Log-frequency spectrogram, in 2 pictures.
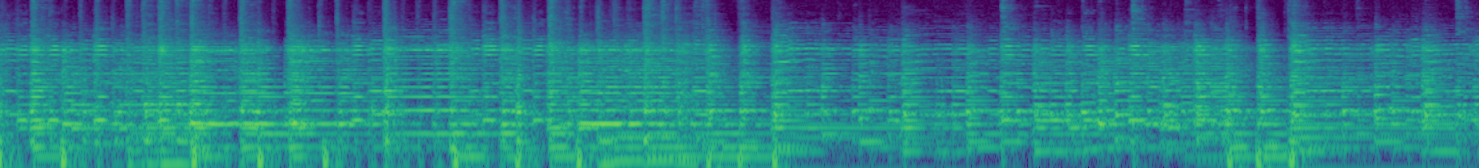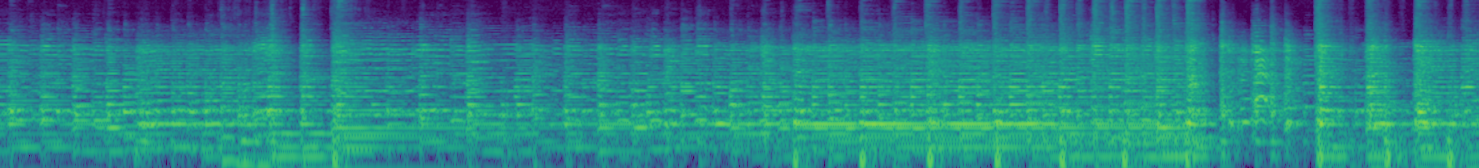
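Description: Live fiddle and strummed acoustic guitar playing an instrumental tune, the fiddle carrying the melody.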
